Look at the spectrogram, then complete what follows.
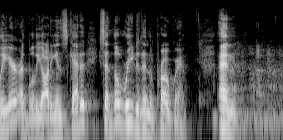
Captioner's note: laughter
